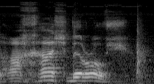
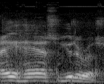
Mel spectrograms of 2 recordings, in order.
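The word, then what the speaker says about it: אחשורוש: and that name there, if you really pronounce it correctly in the Hebrew, it is Achashverosh. Okay? Not Ahaz uterus, or whatever that looks like it says. Ahaz uterus, uterus.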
